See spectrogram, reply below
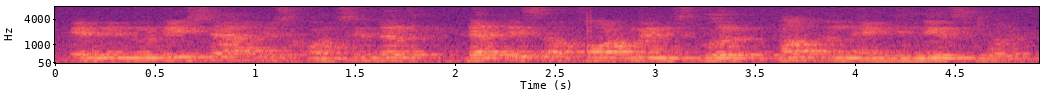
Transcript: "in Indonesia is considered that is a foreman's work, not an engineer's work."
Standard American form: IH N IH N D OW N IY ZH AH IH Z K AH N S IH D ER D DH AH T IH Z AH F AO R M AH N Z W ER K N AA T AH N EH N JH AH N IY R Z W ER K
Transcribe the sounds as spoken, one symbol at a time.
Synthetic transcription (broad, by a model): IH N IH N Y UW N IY SH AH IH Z K AH N S IH D ER D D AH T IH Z AH P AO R M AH N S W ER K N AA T AH N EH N JH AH N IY R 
